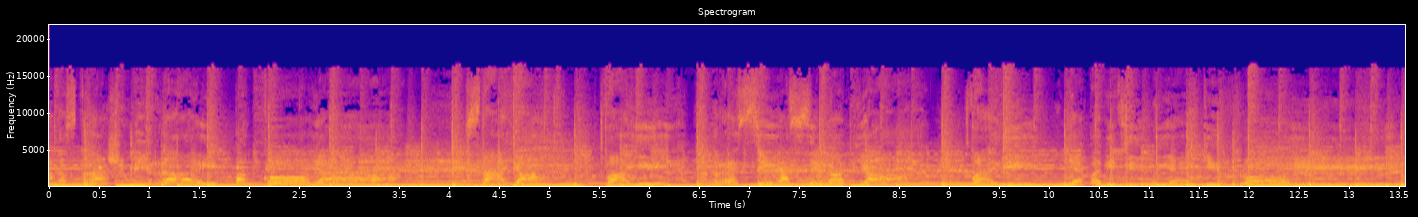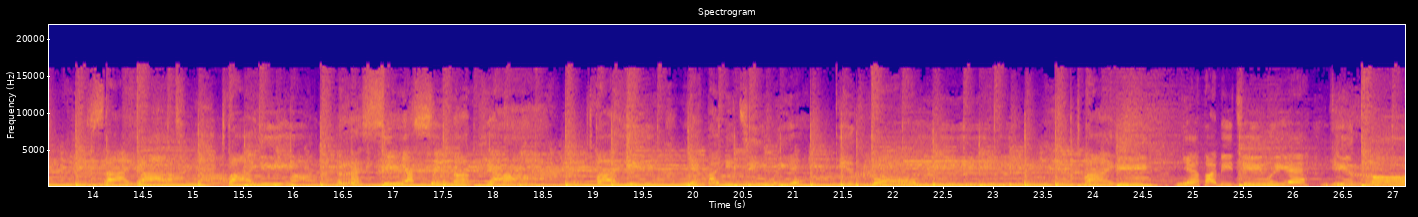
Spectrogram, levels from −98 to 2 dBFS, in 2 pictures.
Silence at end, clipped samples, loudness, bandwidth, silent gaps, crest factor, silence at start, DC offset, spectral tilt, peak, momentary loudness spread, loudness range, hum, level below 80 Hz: 0 s; under 0.1%; -14 LUFS; 17 kHz; none; 12 dB; 0 s; under 0.1%; -5 dB/octave; 0 dBFS; 3 LU; 1 LU; none; -20 dBFS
